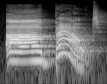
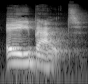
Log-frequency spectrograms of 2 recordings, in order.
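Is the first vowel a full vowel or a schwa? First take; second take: schwa; full vowel. First: The first vowel is a reduced schwa sound. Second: The first vowel is a full, stressed vowel. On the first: The speaker calls it right. "It's a schwa, right? So it's about" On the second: The speaker calls it wrong. "It's not about"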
